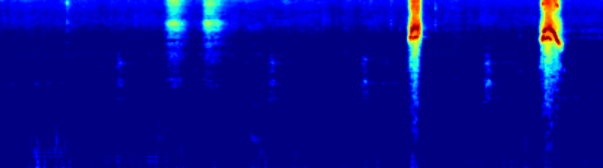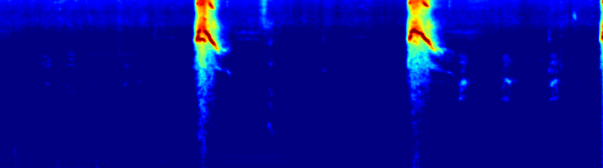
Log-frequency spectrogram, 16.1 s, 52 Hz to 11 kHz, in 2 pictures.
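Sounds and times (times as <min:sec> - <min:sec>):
sharp high animal calls: 0:05.4 - 0:05.8, 0:07.2 - 0:08.1, 0:10.6 - 0:11.8, 0:13.4 - 0:15.6.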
